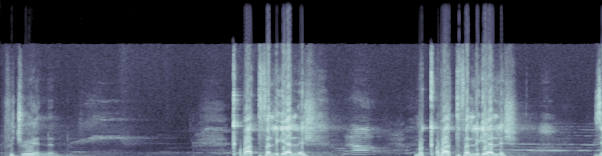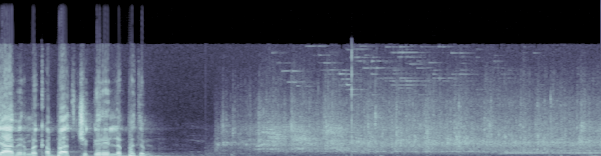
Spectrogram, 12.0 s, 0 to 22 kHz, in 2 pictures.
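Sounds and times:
crowd applauding: 8.1 - 12.0.

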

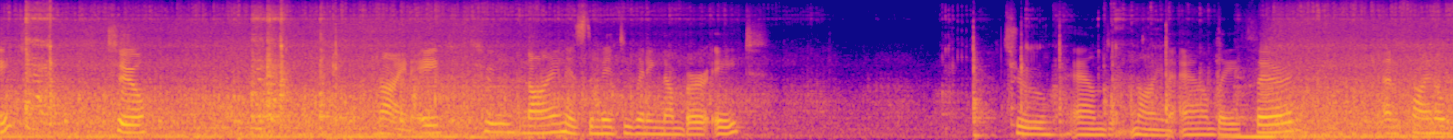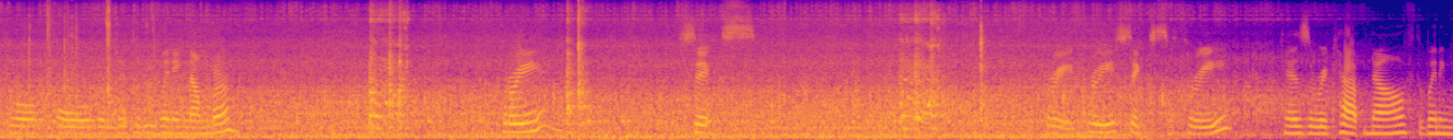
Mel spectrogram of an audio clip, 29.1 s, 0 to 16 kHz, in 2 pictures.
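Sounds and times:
lottery machine mechanical noise: 0.0 - 29.0.

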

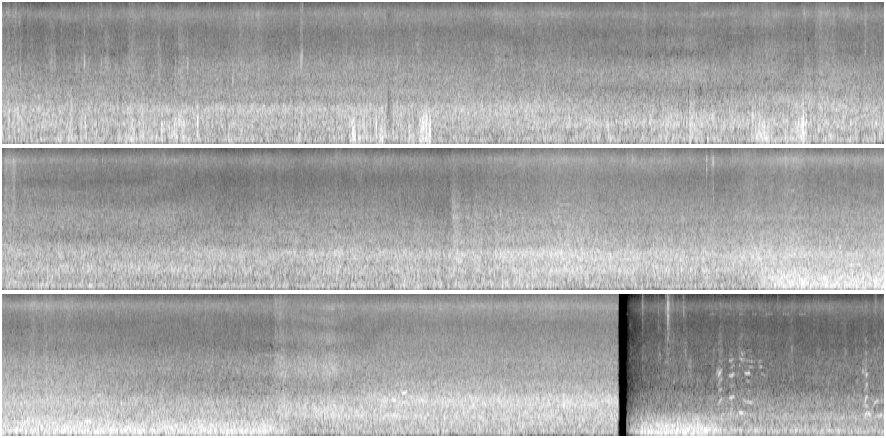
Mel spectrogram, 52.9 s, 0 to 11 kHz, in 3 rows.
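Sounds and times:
waves breaking on rocky shore: 0.0 - 47.6
wind on microphone: 0.0 - 52.9.

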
